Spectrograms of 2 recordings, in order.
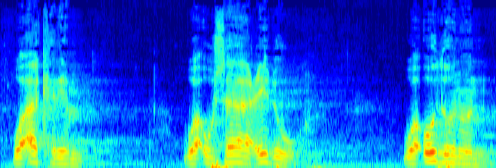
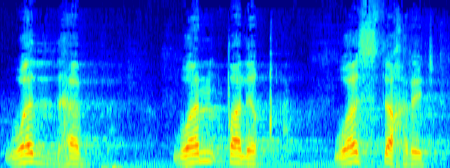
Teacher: قال المصنف: ونميز بين همزة الوصل وهمزة القطع بوضع حرف قبلهما كالواو، فإن نطقنا بالهمزة فهي همزة قطع، ك وأكرم وأساعد وأذن، وإن لم ننطق بالهمزة فهي وصل نحو واذهب وانطلق واستخرج.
